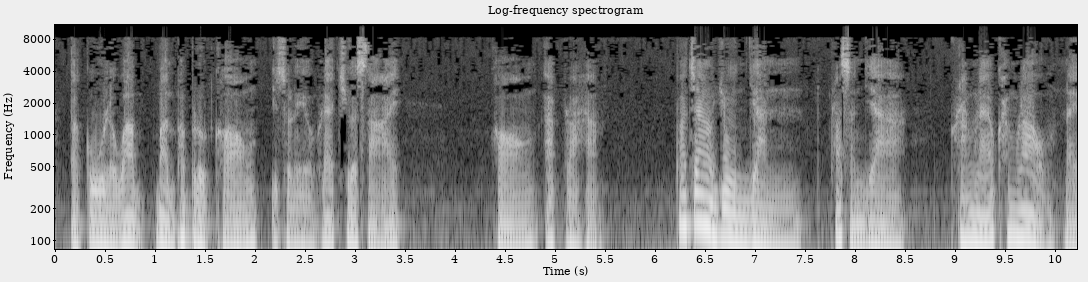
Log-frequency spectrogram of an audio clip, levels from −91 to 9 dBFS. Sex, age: male, 60-79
